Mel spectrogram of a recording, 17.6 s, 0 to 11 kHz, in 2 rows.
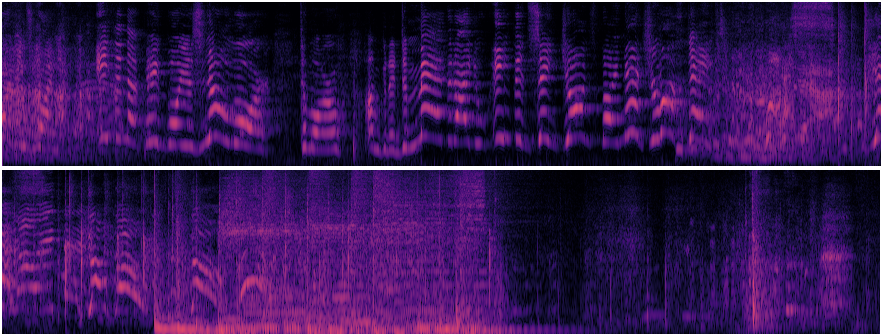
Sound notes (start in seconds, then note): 0.0 audience laughing; 7.0 audience laughing; 10.3 upbeat music; 11.1 students applaud and cheer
